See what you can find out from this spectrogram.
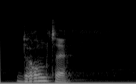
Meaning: Dronten (a village and municipality of Flevoland, Netherlands)
- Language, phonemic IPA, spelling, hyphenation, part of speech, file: Dutch, /ˈdrɔn.tə(n)/, Dronten, Dron‧ten, proper noun, Nl-Dronten.ogg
